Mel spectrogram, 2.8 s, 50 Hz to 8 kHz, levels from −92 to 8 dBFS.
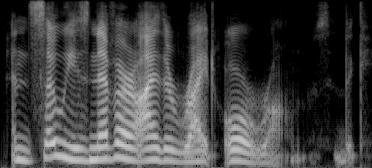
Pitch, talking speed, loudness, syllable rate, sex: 195 Hz, 260 wpm, -17 LUFS, 5.3 syllables/s, female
